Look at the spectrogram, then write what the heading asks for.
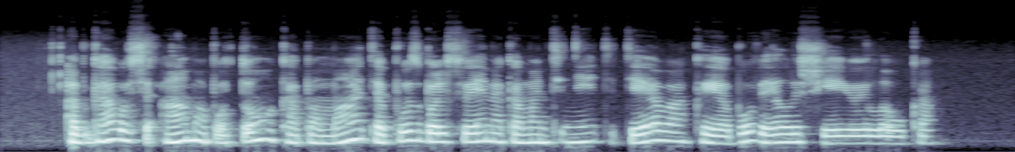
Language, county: Lithuanian, Vilnius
